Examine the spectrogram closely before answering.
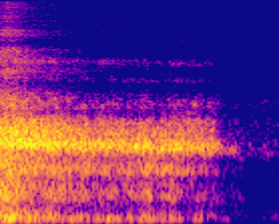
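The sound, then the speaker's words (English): A slow, deep breath released through the mouth during a guided breathing exercise, a soft airy rush that steadily fades over about two seconds into silence. “So we'll take a breath in through your nose. Let's breathe it out through our mouths.”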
